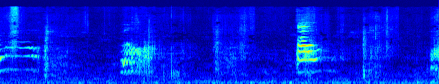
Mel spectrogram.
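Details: Black stray cat at a shrine, coming to the torii gate to greet visitors, giving three short harmonic meows spaced about a second apart, the last one loudest, over a faint low outdoor rumble.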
